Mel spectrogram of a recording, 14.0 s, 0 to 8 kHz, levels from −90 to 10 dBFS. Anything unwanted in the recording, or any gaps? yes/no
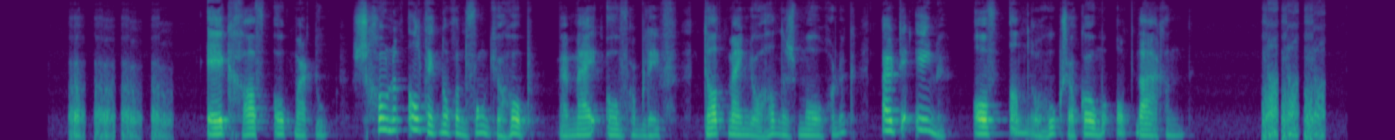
yes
